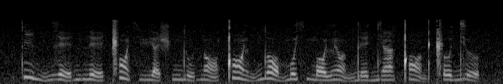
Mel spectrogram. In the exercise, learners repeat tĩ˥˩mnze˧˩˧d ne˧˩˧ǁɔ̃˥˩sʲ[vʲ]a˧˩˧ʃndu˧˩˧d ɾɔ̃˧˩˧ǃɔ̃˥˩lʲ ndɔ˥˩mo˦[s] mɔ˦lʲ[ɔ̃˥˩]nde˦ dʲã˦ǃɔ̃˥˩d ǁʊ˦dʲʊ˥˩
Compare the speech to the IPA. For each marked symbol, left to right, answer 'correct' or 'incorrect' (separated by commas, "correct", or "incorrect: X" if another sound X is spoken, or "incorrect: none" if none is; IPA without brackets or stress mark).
correct, incorrect: sʲ, correct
